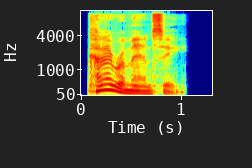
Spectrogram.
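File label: "chiromancy", English, British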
